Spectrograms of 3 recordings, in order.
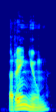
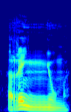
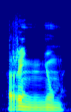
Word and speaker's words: regnum: So it must, in fact, be not regnum, but regnum, regnum. It's a geminated consonant.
